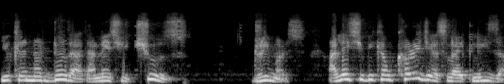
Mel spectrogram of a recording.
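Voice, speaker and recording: Someone with a non-native accent speaks in an animated tone with lively intonation. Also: man. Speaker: business director and motivational speaker. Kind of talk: motivational webinar talk. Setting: webinar.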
